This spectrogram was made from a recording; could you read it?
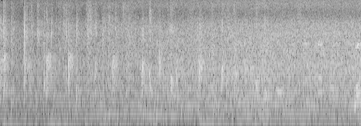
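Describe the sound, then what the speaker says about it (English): Wedding guests applaud the newlyweds at a ceremony, a steady wash of distant clapping blended with crowd murmur, while a voice speaks over it. "请大家掌声欢迎新鲜出炉的Gints生和Gints太。"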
